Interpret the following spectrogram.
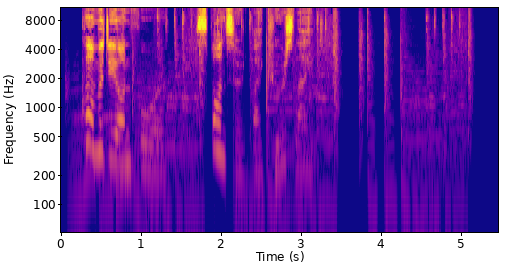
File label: Ident; Channel 4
